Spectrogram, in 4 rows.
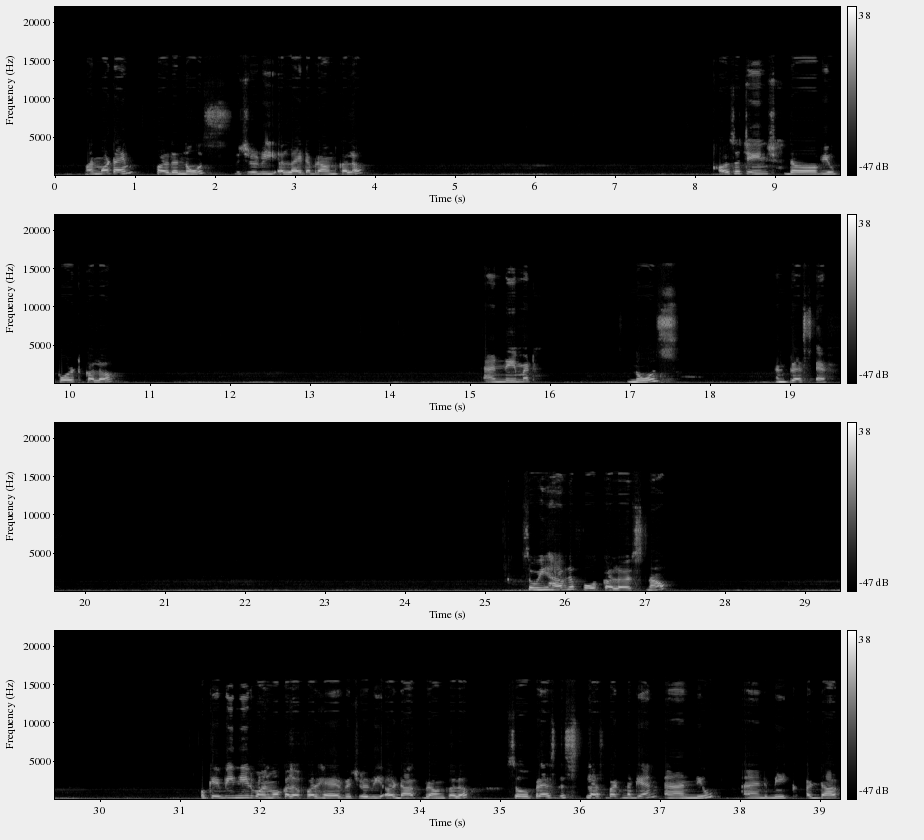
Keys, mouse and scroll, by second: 8.4-12.5 drag, 14.7-18.0 drag, 19.4-21.4 drag, 27.4-29.4 drag, 36.6-39.2 drag.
